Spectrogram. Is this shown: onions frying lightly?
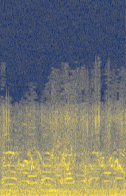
no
